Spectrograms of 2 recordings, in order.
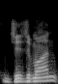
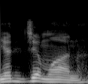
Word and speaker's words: यजमान: जजमान, अगर दिख रहा होगा जजमान, तो ये यजमान होता है। मैं ऊपर करके दिखा देता हूँ। जी। तो जजमान या जजमान जब बोलते हैं पंडित जी, जजमान ये करो, वो करो, तो ये होता है यजमान, जो यज्ञ करवाने वाला है, यज्ञ।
